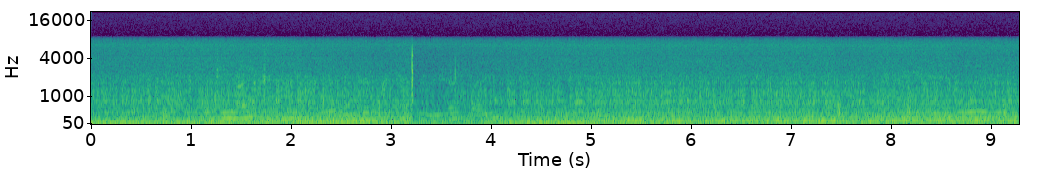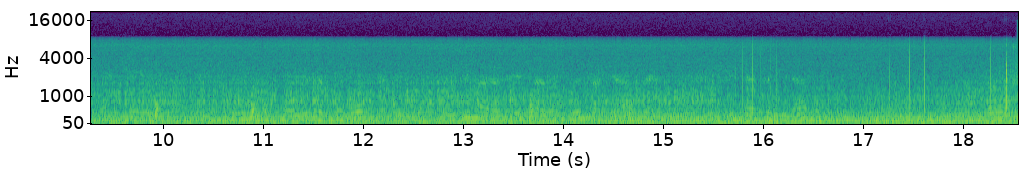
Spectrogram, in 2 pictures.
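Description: Steady low rumble of a car's engine and tyres heard from inside the cabin while driving, with a single sharp click about three seconds in.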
